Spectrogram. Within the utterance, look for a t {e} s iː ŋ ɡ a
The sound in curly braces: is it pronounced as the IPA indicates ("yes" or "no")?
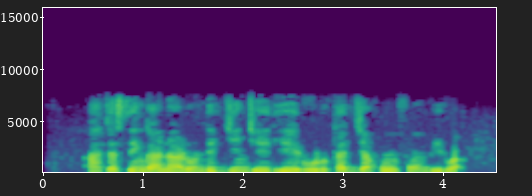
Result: yes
